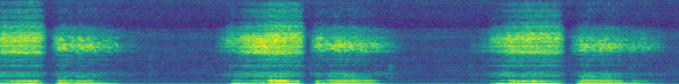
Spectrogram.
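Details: Honeybee the dog, relaxed and asleep, gives three full snore cycles, each a two-part grinding inhale and rumbling exhale, repeated about every three seconds in a quiet indoor room.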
